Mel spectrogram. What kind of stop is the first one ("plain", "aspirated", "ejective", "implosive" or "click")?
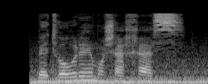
plain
